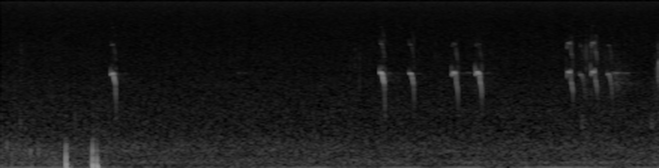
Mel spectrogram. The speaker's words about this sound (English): Recording, the wild birds are still here, up in the trees near the net. This is one of them calling.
